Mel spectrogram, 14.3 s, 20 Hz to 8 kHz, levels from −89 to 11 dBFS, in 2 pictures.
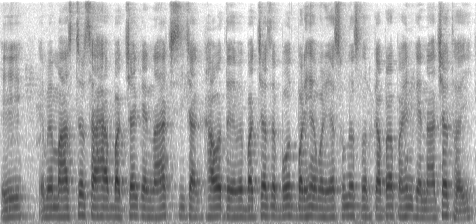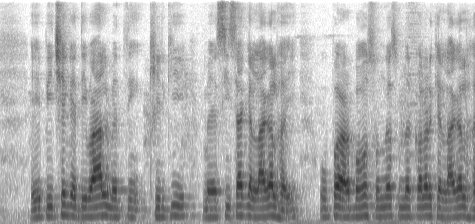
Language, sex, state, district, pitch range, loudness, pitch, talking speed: Bhojpuri, male, Bihar, Sitamarhi, 120-130 Hz, -18 LUFS, 125 Hz, 170 wpm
